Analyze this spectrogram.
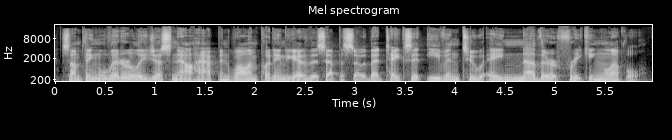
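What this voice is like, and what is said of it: Excited, energetic delivery. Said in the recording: “You can hear the excitement in my voice.”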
